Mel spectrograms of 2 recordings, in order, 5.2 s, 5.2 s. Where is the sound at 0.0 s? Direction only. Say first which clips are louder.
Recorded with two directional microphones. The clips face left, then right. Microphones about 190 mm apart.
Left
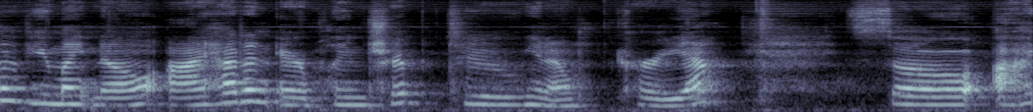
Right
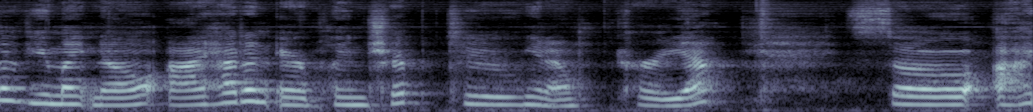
Right 2 dB; 35° right (ahead or behind).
